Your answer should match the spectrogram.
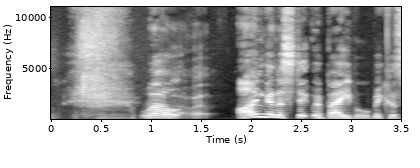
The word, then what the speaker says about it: Babel: listeners is it yeah is it babel right our american listeners know it as babble right yeah yeah babel or babble um and you know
